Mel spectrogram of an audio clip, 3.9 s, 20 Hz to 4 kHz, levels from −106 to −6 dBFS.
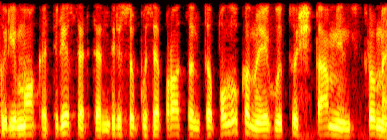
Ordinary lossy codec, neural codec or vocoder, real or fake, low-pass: AAC, 32 kbps; codec, 16 kHz, 16 kbps, FunCodec, trained on LibriTTS, 50 frames a second; fake; 3.6 kHz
